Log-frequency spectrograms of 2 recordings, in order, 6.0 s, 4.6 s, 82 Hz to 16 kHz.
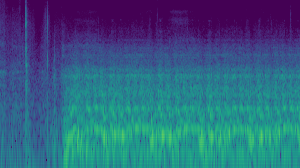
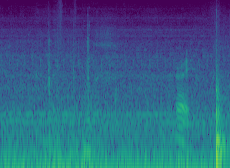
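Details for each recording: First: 1941 Chevy on freshly rebuilt Carter W-1 carburetor, cold garage, battery recently charged, gas poured in throat; starter churns steadily with slow compression pulses, no firing at all: cranks but no start. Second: 1941 Chevy on rebuilt Carter W-1 carburetor, in neutral; low steady idle running on its own with one sharp pop, possibly no accelerator pump: normal idle.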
